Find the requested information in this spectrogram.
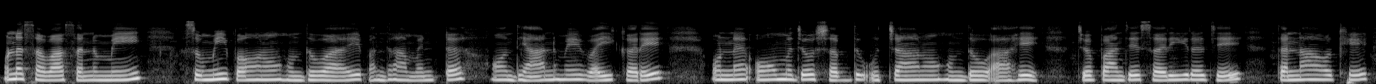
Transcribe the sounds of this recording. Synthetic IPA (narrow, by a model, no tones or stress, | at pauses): ʊnsɐʋaːsənɪ̆mẽ | sʊmipɐʋəɽ̃oɦũːn̆d̪oaːɦepɐ̃nd̪ɾãmɪnəʈ | ũːd̪ʱjaːnmẽʋɐikɐɾe | ʊnəʔoːmd͡ʑoːʃɐbd̪ʔʊ̰t͡ɕaːɽ̃oɦũːnd̪oʔa̰ːɦe | d͡ʑoːpɐ̃ɦɪ̃ɲd͡ʑesɐɾiːɾəd͡ʑeː | t̪ɐnaːʋkʰeː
